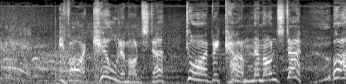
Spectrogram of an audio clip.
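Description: A man speaks in a deep, growling voice.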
